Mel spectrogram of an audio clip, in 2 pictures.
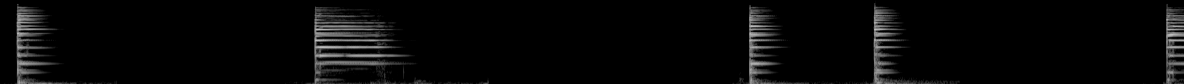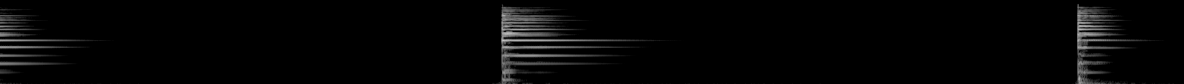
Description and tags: crowbar hits with zing
crowbar, hits, zing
